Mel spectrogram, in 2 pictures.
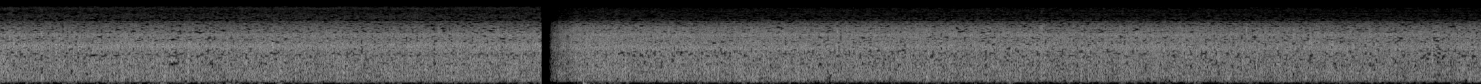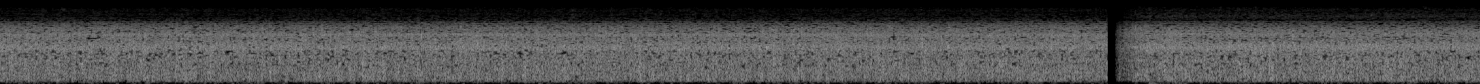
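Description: Heavy rain falling steadily on dense tropical vegetation and wet ground, an even hiss. It cuts out for an instant twice, about five seconds in and near the end.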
